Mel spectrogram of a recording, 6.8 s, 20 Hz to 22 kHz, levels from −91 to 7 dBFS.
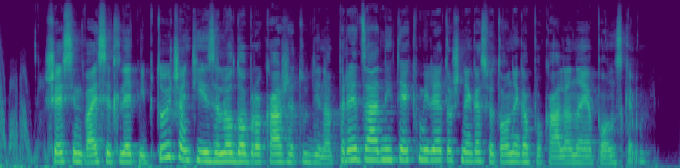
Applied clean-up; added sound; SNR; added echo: neural mask model Resemble Enhance denoiser.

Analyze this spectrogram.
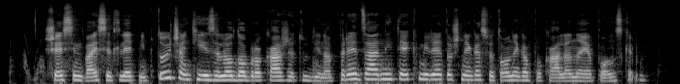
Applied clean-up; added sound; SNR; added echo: neural mask model RNNoise.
